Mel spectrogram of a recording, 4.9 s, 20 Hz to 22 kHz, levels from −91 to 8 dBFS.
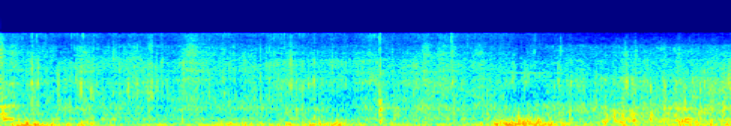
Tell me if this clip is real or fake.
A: real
